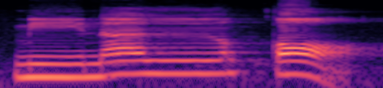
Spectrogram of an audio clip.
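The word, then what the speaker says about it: مِنَ الْقَوْمِ: Minal qo ada ya Maka hati-hati qaf jangan sampai ikut-ikutan monyong yang monyong hanya wau sukun yang Monyong apa yang monyong yang maju hanya wau sukun qofnya jangan ikut-ikutan Nah coba Siapa yang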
